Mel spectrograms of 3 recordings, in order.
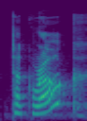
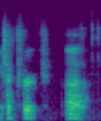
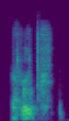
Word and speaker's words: Takruk: You do the Tuck Rock? Is that how you say it? It's supposed to be Takruk. So I'll just quickly change that. Takruk.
